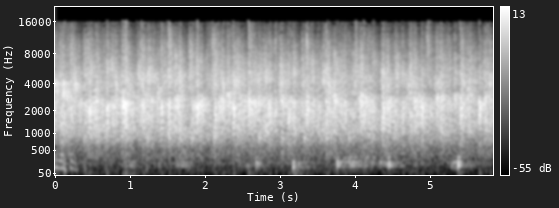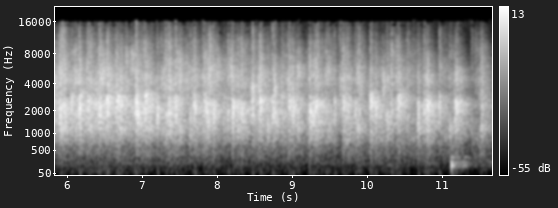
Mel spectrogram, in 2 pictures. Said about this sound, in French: Merci encore infiniment. On va s'applaudir une nouvelle fois.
